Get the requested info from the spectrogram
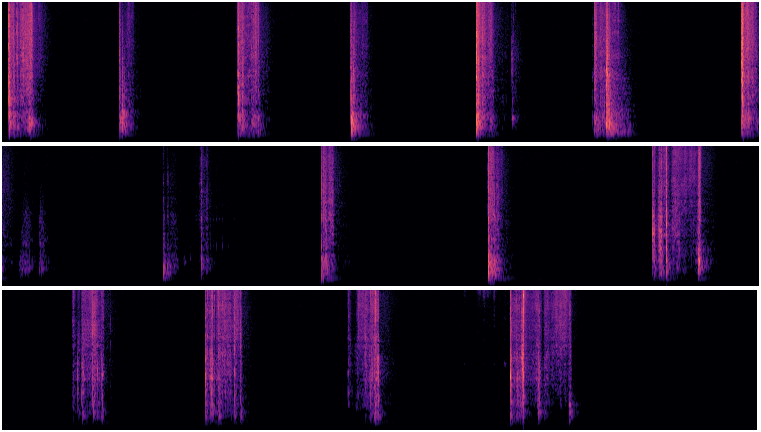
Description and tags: Milk jug, pick up, put down, screw cap, unscrew cap
Picking up and putting down a gallon of milk, then screwing and unscrewing the top
down, top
